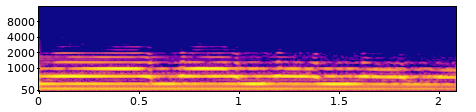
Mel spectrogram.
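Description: Final chord of an acoustic guitar and a lap steel guitar ringing out, the lap steel's notes held steady and slowly fading.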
